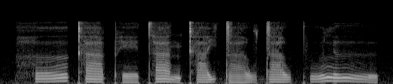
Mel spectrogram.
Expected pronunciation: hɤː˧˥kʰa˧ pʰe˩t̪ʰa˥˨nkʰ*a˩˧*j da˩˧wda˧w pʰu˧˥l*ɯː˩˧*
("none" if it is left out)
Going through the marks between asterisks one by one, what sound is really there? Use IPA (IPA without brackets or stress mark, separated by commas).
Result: a˧˥, ɯː˥˨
